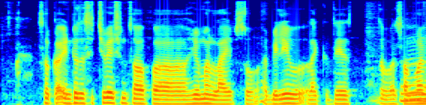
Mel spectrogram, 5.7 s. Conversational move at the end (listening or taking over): taking over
